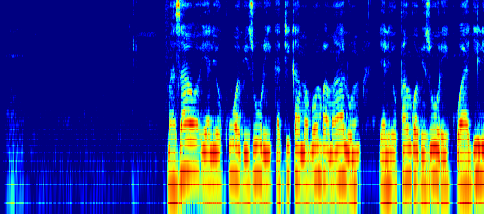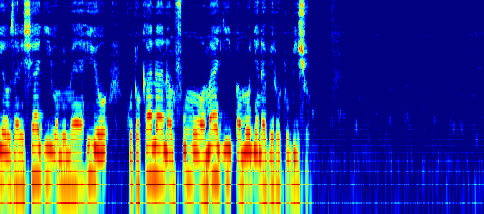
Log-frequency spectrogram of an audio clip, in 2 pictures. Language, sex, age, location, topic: Swahili, male, 18-24, Dar es Salaam, agriculture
